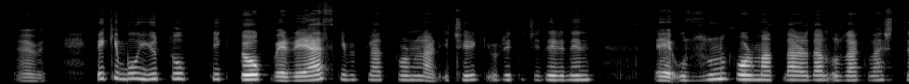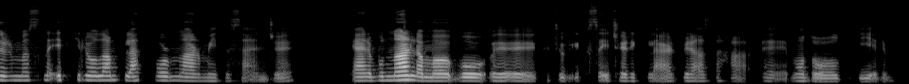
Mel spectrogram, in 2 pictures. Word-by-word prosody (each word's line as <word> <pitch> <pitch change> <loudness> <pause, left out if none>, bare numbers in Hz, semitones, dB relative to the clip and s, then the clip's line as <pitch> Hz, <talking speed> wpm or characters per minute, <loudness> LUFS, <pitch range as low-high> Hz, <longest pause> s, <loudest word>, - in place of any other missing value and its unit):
Evet. 160 -1 -12 0.5
Peki, 260 0 -2
bu 265 0 -1
YouTube, 255 +1 -2 0.2
TikTok 225 -3 +8
ve 180 -1 +3
Reels 205 +7 +5
gibi 215 -2 -10
platformlar 205 -4 -6
içerik 210 +2 -6
üreticilerinin, 210 0 -5 0.6
eee, 185 -2 +2
uzun 195 +7 -2
formatlardan 210 -2 +2
uzaklaştırmasına 200 0 -7
etkili 205 0 -8
olan 195 0 -2
platformlar 185 -2 -6
mıydı 160 -1 -16
sence? 140 - -16 0.6
Yani, 175 0 -2
bunlarla 195 0 +6
mı 165 0 -1
bu, 165 -1 -2
eee, 80 - -6
küçük - - -18
i - - -14
kısa - - -17
içerikler 160 -1 -10
biraz 160 0 -11
daha, 160 - -19 0.2
eee, 150 -2 -19
moda 160 -1 -12
oldu 145 0 -8
diyelim? 145 +3 -15
200 Hz, 115 wpm, -24 LUFS, 170-210 Hz, 0.6 s, TikTok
